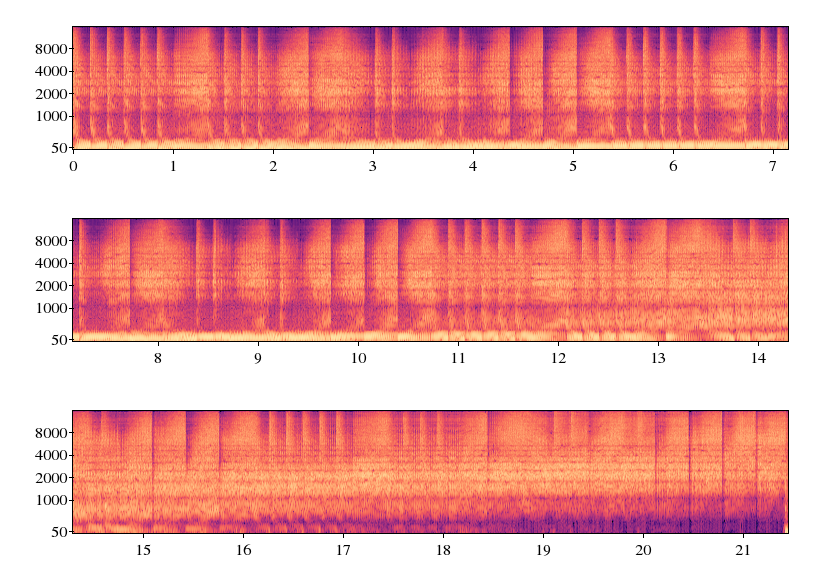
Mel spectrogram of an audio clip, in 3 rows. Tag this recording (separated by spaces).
Dream Vocals Melodic Fast Heavy Lead Pad Drums 179BPM Drum Rythem Loop Bass DnB DrumNBass DrumAndBass dvizion Synth Beat Vocal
